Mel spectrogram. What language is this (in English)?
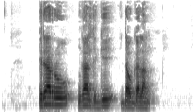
South Giziga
